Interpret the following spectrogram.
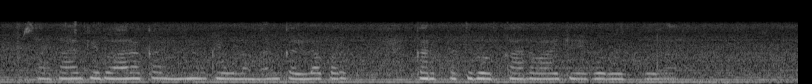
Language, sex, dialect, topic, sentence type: Bhojpuri, female, Southern / Standard, banking, statement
